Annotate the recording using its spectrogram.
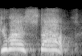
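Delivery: put-on sharp high yell of "stop" at the kids. Mom showing how she yells at her fighting kids, loud and high. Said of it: "like, a scream at them".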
